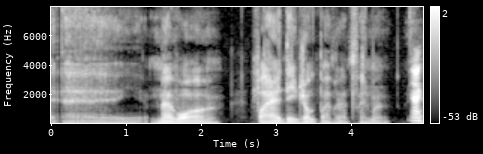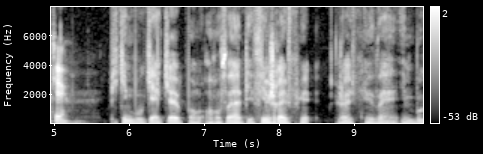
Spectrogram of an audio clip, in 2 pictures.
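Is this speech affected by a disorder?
Yes: cerebral palsy.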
